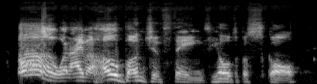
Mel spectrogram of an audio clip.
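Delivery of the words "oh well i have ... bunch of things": put-on little kobold creature voice. Voicing a little kobold merchant greeting a player: Timon the kobold merchant voice. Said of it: "He happens to be a little kobold".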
